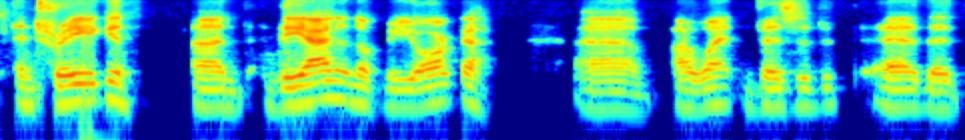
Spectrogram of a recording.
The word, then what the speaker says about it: Mallorca: But then after my Spanish classes, I could pronounce it because that's how you, there's the way how you pronounce a double L, like Mallorca.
